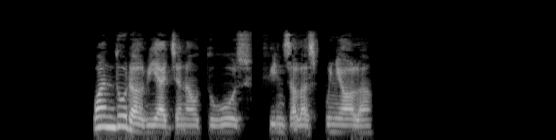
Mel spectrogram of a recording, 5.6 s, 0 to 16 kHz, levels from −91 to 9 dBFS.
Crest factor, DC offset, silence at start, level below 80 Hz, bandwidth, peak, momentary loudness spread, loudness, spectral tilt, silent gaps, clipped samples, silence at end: 22 dB; under 0.1%; 0.95 s; -72 dBFS; 7.6 kHz; -6 dBFS; 10 LU; -24 LUFS; -3 dB/octave; 2.03-2.07 s, 2.54-2.62 s; under 0.1%; 1.85 s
